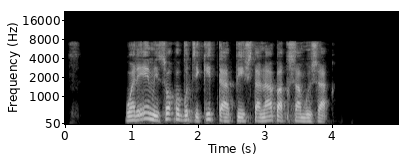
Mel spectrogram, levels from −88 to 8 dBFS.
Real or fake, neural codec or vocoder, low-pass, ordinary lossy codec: fake; codec, 16 kHz, 4.8 kbps, FACodec; 7.2 kHz; AAC, 48 kbps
